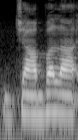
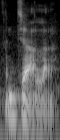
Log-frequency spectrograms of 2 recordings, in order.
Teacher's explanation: জ্বালা এর বানানে ব থাকলেও আমরা উচ্চারণে কিন্তু জাবালা এরকম আমরা উচ্চারণ করি না, জয়ের সাথে ব উচ্চারণ করি না।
